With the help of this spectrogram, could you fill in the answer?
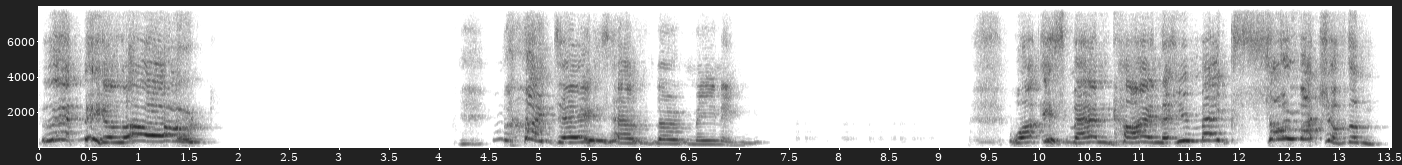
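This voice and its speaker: Casting: actor for anguished, impassioned biblical sufferer, slow and halting delivery, dramatic reading in an echoing room. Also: lively intonation, full character voice. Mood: anguished protest. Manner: impassioned, halting, swinging from low murmurs to anguished shouts. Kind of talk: epic dramatic Bible reading. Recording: roomy, echoing space.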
